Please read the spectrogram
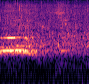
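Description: A crowd claps hands in praise of God, many hands clapping together in a dense, steady wash that starts a little louder and then holds evenly for about two seconds, with no talking.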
